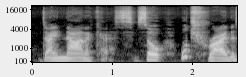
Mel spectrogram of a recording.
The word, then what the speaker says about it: Deinonychus: We were saying Deinonychus. It's actually Deinonychus. Deinonychus.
